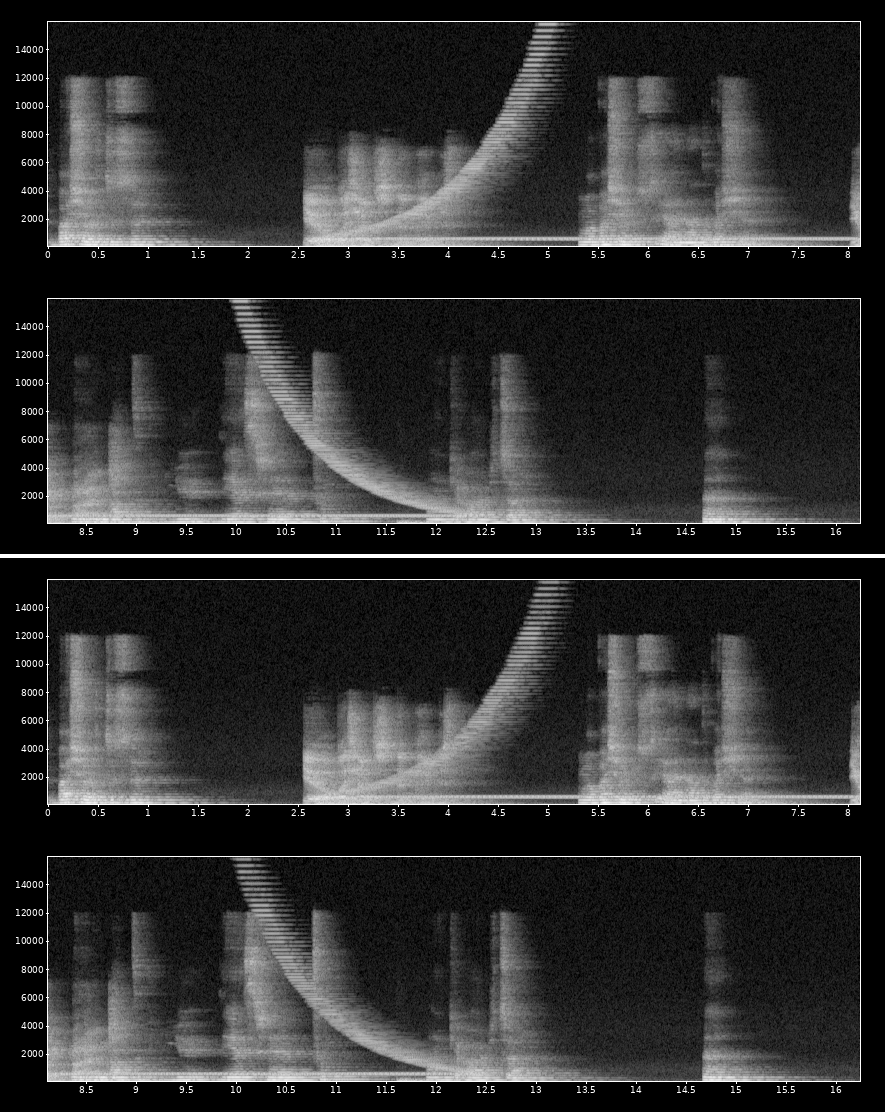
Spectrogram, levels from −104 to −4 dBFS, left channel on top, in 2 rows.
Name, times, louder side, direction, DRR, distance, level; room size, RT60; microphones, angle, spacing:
voice 1, 0.1-1.0 5.3-7.0 8.4-8.9 9.2-10.6 10.8-11.0 11.9-12.9 14.7-14.9, equal, 10° right, -10 dB, 0.6 m, -18 dB
sound 1, 2.6-12.5, left 1 dB, 85° left, 0.7 m, -29 dB
voice 2, 2.6-4.1 8.0-8.8 11.6-11.7, equal, 35° right, -5 dB, 1.0 m, -21 dB
5.9 x 2.3 x 3.0 m, 1.2 s
head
